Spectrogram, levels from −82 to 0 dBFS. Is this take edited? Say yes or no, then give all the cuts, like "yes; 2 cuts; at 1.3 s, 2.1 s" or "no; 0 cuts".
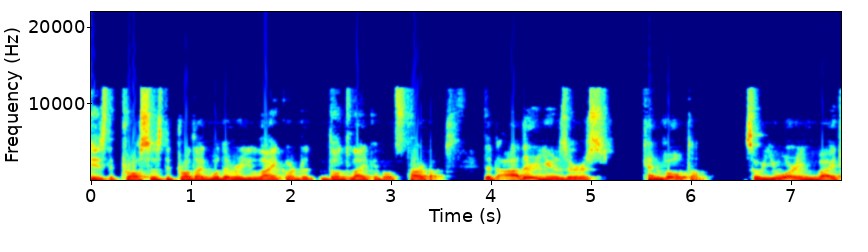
yes; 2 cuts; at 3.8 s, 6.4 s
